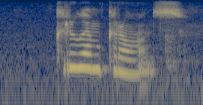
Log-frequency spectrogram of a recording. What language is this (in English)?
Afrikaans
